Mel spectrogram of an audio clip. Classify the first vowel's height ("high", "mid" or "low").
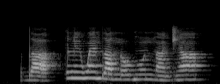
low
